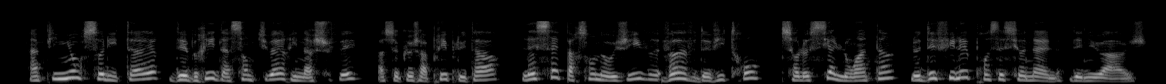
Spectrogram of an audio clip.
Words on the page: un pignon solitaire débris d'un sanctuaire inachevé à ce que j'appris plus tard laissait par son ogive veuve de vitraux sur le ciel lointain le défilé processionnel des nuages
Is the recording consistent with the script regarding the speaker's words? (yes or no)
yes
